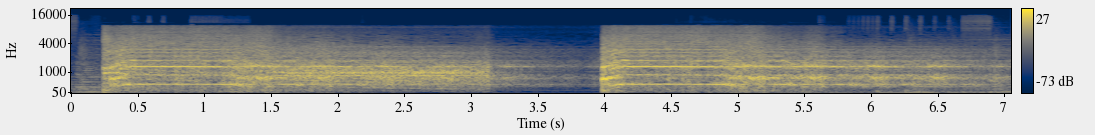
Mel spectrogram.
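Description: A Russian civil warning system's nuclear threat signal: two long, loud, blaring horn-like blasts, each lasting about three seconds and separated by a short pause, sounding harsh with no voices.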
